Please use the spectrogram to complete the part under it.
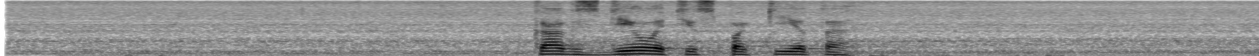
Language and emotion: Russian, neutral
